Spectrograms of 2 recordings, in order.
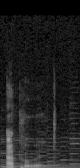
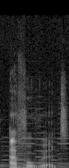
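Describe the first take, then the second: First: The middle consonant is a p sound. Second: The middle consonant is a th sound. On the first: The speaker calls it wrong. "you're probably thinking that this is pronounced as Applered" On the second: The speaker calls it right. "the correct way to say this word is Athelred"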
